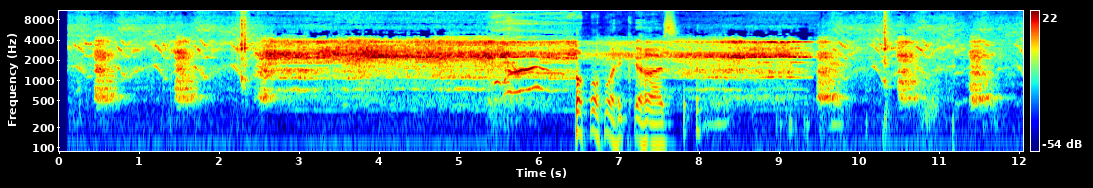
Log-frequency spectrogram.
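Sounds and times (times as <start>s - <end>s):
toy dinosaur electronic roars: 0.3s - 6.5s, 7.7s - 12.0s.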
